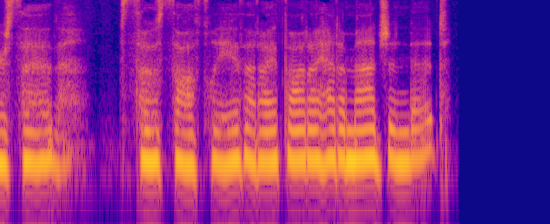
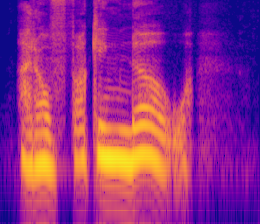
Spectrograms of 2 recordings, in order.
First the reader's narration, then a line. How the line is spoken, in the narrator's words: Ryder growled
